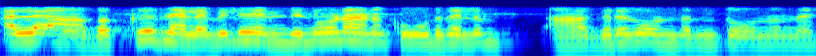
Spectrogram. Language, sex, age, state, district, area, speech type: Malayalam, female, 30-45, Kerala, Idukki, rural, conversation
